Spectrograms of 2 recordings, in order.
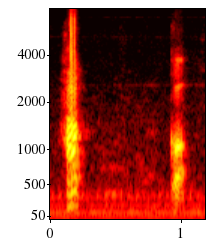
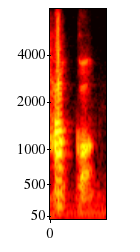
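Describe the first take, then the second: First: The final bounce comes after a one-beat hold. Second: The final bounce comes immediately, with no hold. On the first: The speaker calls it right. "tapi hak kok" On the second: The speaker calls it wrong. "nggak langsung hak kok gitu ya"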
